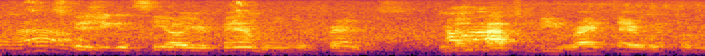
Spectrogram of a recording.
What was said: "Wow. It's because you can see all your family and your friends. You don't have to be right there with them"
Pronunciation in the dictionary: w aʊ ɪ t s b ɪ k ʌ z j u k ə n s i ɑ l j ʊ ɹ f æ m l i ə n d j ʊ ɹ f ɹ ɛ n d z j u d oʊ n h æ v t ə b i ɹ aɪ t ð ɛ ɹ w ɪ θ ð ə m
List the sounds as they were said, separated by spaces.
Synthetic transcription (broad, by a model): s k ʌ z j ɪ k ə n s i ɑ l j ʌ ɹ f æ m l i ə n j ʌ ɹ f ɹ ɛ n d z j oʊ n h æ f t ə b i ɹ aɪ t ð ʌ ɹ w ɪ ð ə m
